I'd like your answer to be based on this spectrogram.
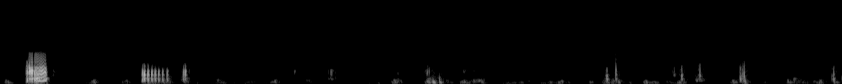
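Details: Low gurgling and rumbling stomach growling in bursts, with scattered small squeaks and pops; ordinary borborygmi.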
